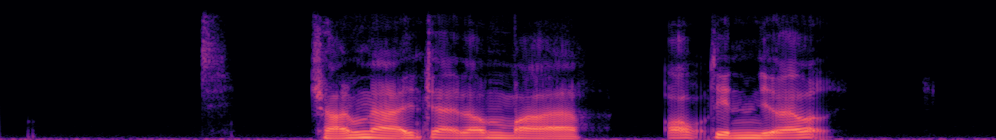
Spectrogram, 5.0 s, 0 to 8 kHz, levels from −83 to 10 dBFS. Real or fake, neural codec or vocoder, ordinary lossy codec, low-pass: fake; autoencoder, 22.05 kHz, a latent of 192 numbers a frame, VITS, trained on many speakers; none; 7.2 kHz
